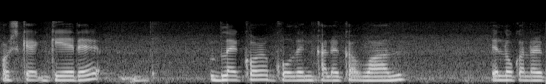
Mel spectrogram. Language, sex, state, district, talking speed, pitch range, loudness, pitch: Hindi, female, Arunachal Pradesh, Papum Pare, 140 wpm, 185-210 Hz, -14 LUFS, 195 Hz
